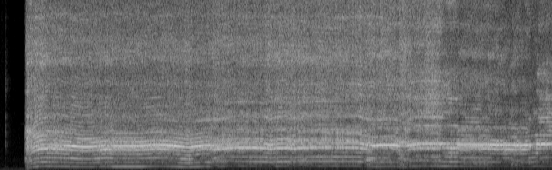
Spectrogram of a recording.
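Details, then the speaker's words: Removing a very hard plaster cast from the leg of a patient who fractured a leg bone falling during training drills: loud, steady high-pitched whine dipping as the blade bites, an oscillating cast saw cutting the cast. "এই প্লাস্টারটি এত বেশি hard. এত বেশি শক্ত যে প্লাস্টারটি সহজে খোলা যায় না। আজকে আমরা একটা মেশিনের মাধ্যমে খুব অল্প সময়ে আমরা এই ড্রিল মেশিনের মাধ্যমে এই আজকে আমরা এই প্লাস্টারটি খুলব।"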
